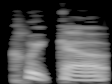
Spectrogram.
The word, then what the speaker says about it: Clicquot: thank you for telling me how to pronounce Clico, because boy, have I been butchering that for 20 plus years.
